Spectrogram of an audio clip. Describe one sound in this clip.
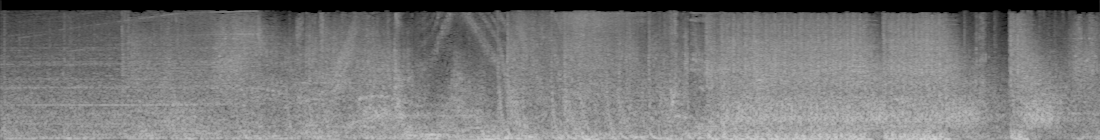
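Game weapons fire and explosions boom in rapid bursts.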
